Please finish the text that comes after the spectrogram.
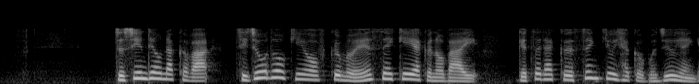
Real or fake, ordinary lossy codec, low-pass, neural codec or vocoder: fake; none; 5.4 kHz; codec, 16 kHz, 0.5 kbps, X-Codec, WavLM features, trained on Multilingual LibriSpeech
